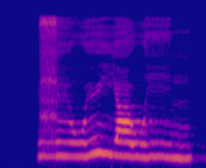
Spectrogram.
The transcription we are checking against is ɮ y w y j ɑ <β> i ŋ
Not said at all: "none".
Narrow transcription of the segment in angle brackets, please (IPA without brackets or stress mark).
w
